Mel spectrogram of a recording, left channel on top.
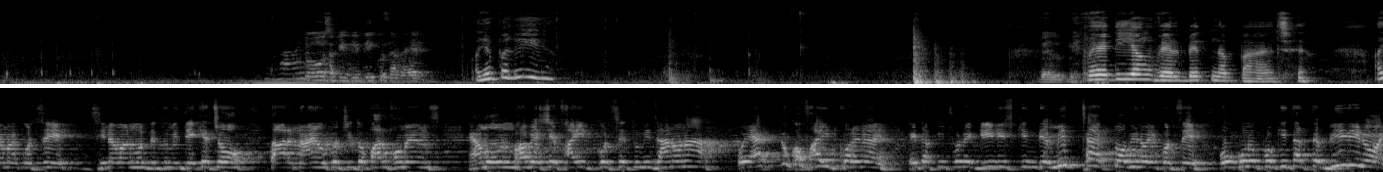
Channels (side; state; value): both; different; correlation 0.00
